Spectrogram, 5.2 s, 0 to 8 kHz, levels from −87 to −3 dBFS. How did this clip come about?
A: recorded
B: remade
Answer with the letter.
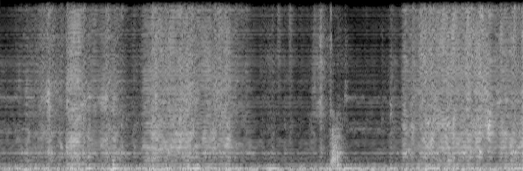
B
